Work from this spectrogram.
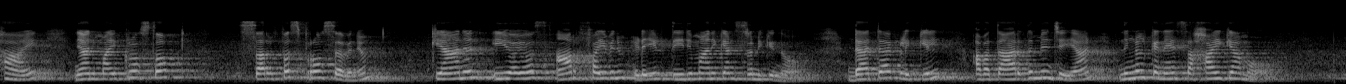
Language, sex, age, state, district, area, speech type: Malayalam, female, 45-60, Kerala, Alappuzha, rural, read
